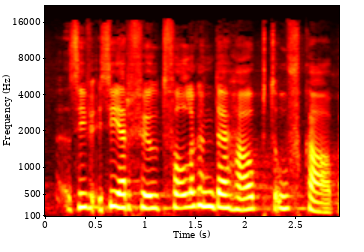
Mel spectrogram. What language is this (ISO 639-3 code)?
gsw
